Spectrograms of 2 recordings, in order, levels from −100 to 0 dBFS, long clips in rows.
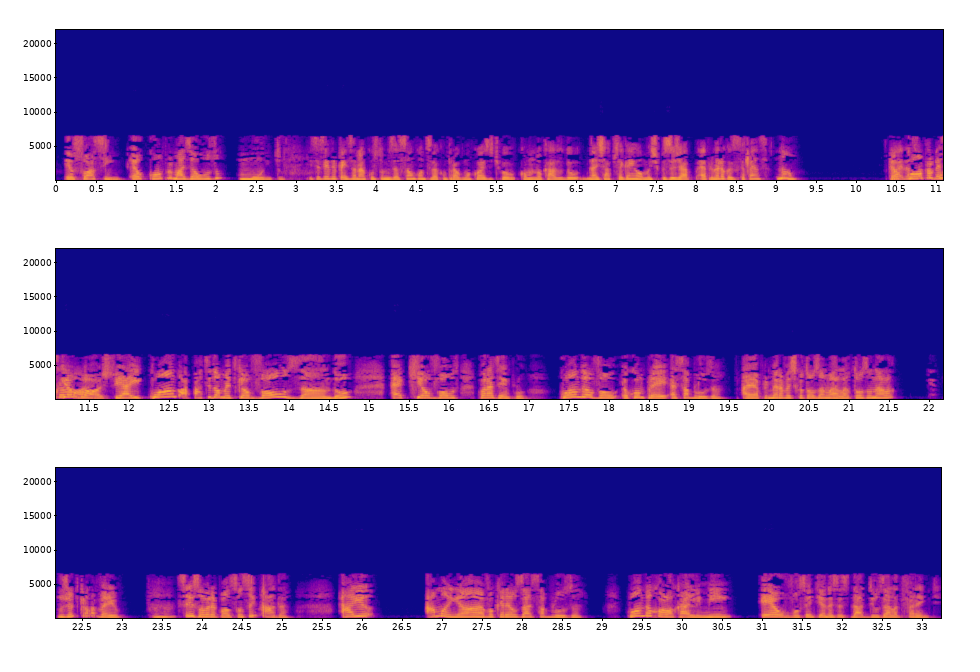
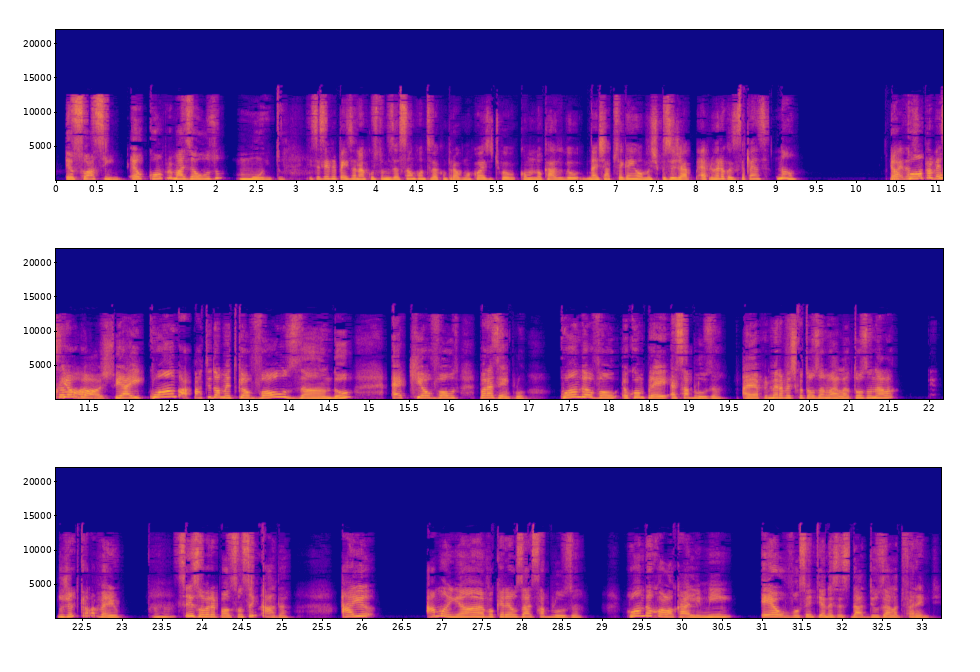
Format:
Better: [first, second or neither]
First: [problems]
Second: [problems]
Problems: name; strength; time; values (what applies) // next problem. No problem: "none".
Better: second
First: garbled, watery; badly; nothing above 6.5 kHz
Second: garbled, watery; slightly; nothing above 12.5 kHz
